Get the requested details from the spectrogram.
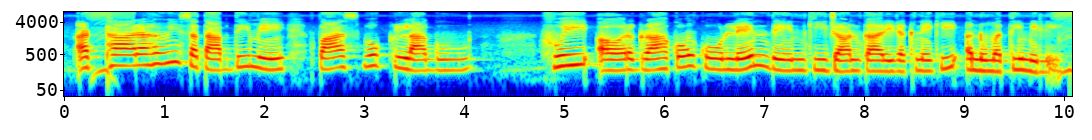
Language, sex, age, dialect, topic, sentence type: Hindi, female, 18-24, Hindustani Malvi Khadi Boli, banking, statement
